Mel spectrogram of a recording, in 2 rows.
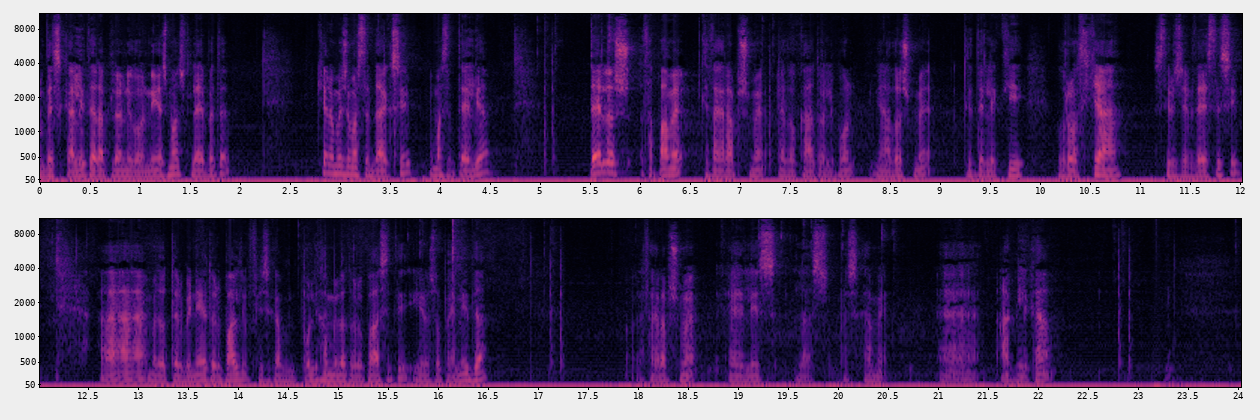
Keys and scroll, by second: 20.4 super+a.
